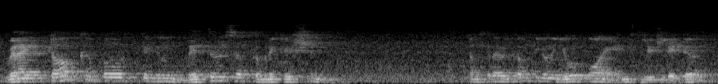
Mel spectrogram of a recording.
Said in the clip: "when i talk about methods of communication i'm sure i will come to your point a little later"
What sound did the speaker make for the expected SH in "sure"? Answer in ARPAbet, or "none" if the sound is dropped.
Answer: S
